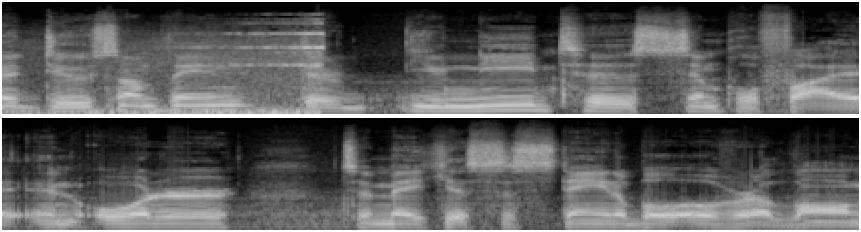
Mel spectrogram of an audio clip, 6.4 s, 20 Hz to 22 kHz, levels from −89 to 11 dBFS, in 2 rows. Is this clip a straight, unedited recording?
yes; 0 cuts

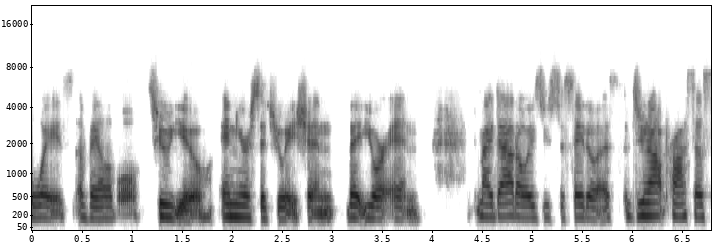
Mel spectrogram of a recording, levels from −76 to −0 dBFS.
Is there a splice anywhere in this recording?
no; 0 cuts

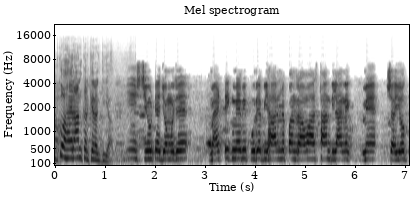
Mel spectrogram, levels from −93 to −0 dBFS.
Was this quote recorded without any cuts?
no; 1 cut; at 1.6 s

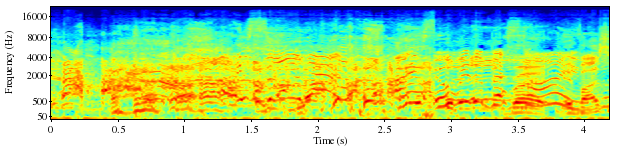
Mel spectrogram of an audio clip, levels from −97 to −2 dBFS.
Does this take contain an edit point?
yes; 1 cut; at 2.8 s

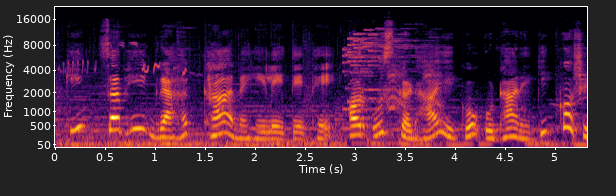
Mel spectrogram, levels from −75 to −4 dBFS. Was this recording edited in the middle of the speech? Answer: yes; 1 cut; at 2.8 s

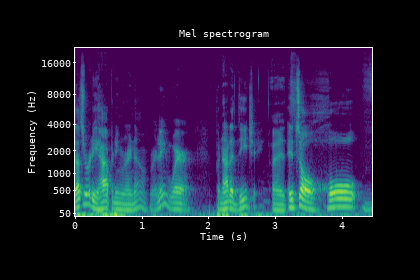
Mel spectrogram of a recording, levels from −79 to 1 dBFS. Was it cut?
no; 0 cuts

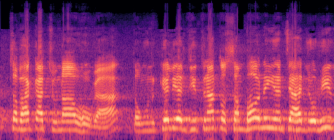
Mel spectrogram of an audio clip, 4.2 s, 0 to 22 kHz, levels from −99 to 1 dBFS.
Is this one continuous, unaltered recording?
no; 1 cut; at 1.5 s

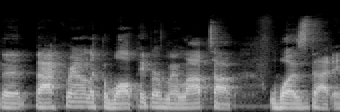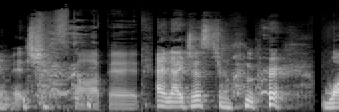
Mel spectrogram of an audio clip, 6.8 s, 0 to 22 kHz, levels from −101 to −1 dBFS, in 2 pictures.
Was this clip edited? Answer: yes; 1 cut; at 4.4 s

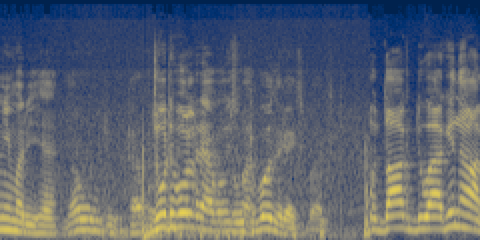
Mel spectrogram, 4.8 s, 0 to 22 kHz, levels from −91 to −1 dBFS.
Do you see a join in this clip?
yes; 1 cut; at 3.8 s

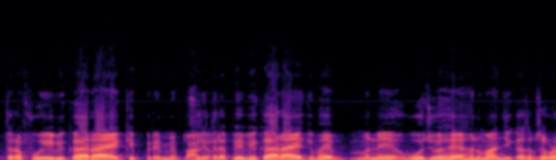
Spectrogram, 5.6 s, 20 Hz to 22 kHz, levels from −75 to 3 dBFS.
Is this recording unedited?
no; 1 cut; at 1.9 s

